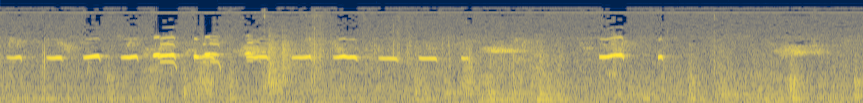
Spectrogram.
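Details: Eurasian hobby nestlings, two starving rescued chicks taken to a wild bird rescue centre in Hungary, being fed: rapid series of high, thin whistled notes, several per second, then scattered chirps amid handling noise.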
